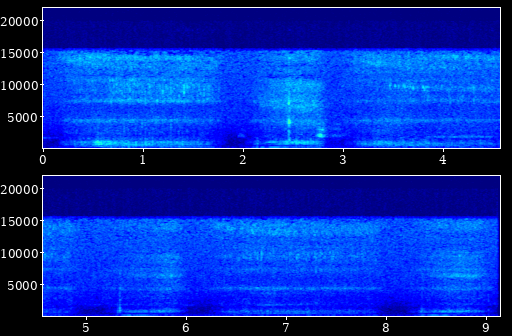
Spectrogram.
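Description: Repeated rough, fluttering snores on each breath, roughly four breaths in nine seconds, slightly uneven; snoring.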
